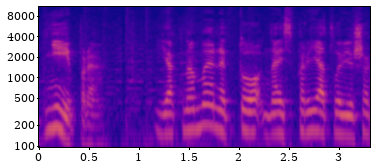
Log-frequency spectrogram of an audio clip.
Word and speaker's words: Дніпра: найбільшої річки України Дніпра наголос на першому складі Дніпра як на мене то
